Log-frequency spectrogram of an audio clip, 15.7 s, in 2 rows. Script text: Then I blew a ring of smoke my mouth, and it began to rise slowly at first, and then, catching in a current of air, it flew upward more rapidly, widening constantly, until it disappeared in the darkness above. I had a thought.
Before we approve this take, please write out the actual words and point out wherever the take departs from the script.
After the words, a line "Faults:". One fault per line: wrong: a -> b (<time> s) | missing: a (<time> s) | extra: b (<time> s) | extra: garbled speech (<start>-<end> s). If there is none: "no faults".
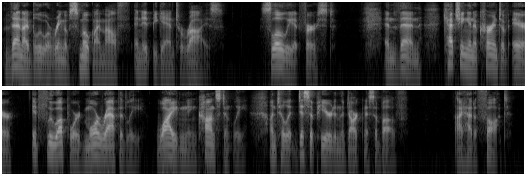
Then I blew a ring of smoke my mouth, and it began to rise slowly at first, and then, catching in a current of air, it flew upward more rapidly, widening constantly, until it disappeared in the darkness above. I had a thought.
Faults:
no faults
